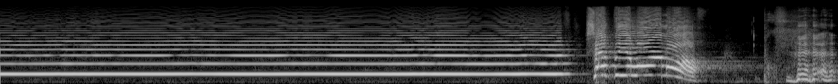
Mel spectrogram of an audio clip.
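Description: A shofar holds one long, steady, brassy teruah blast for several seconds. A loud voice then cuts in near the end and partly overlaps the fading horn.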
